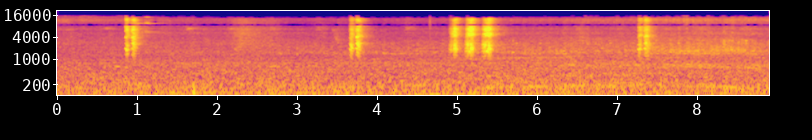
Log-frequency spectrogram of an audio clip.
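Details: Morning magpie, captured on a phone outdoors: scattered harsh, scratchy chacks, single or doubled, spaced a second or more apart, with a low background hum throughout.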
